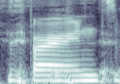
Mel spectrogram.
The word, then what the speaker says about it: Byrnes: And my last name is spelled funky, just like my first name, Burns, B-Y-R-N-E-S.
